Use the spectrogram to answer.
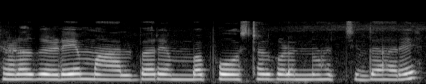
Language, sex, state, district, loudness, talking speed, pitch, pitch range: Kannada, female, Karnataka, Bidar, -15 LUFS, 85 wpm, 235 Hz, 230-235 Hz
